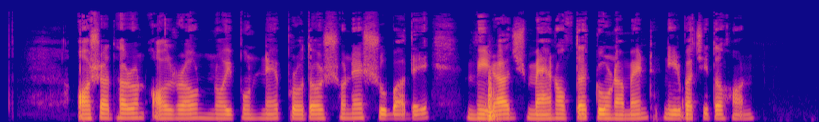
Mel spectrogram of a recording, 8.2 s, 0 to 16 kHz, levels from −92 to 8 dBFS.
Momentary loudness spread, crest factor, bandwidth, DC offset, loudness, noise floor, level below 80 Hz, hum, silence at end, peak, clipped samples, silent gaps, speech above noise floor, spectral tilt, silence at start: 10 LU; 22 dB; 11.5 kHz; under 0.1%; -21 LUFS; -75 dBFS; -56 dBFS; none; 0.65 s; 0 dBFS; under 0.1%; none; 54 dB; -6 dB/octave; 0.8 s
